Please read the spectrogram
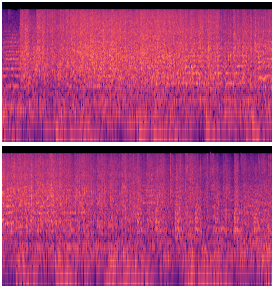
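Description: Music with a stepping bass line, over the dense crackle and hiss of ground fireworks burning.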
